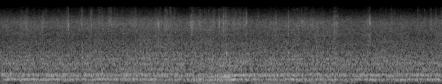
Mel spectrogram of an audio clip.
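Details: Droning hum of Oriental hornets (Vespa orientalis) in Campania, Italy, a wasp causing trouble for beekeepers; steady buzzing with faint flickering rises in the higher hiss.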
